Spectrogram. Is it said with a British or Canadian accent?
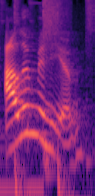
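British. It is said the British way, aluminium.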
